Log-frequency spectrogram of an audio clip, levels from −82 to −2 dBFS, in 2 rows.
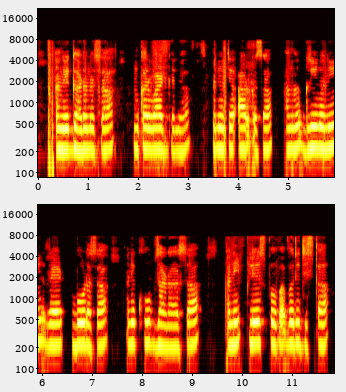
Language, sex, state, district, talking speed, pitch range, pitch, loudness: Konkani, male, Goa, North and South Goa, 130 wpm, 215-230 Hz, 220 Hz, -16 LUFS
